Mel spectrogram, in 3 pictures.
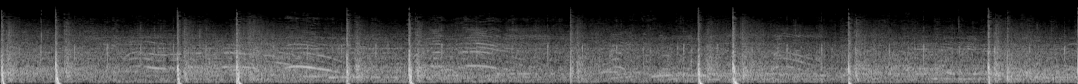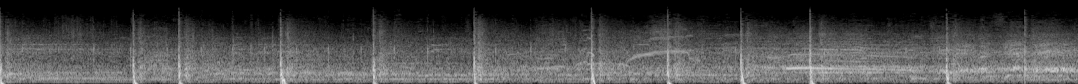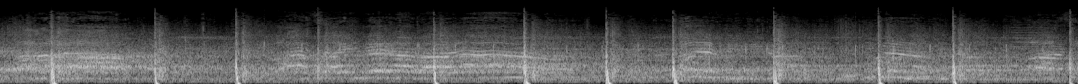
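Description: Firecrackers banging over and over at irregular spacing, about one or two a second, over a dense stadium crowd shouting and cheering, with louder yells rising and falling in the middle stretch.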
